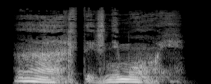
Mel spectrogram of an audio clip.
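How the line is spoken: Breathed out, menacing man. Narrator (Russian): Выдохнул в самое лицо страшный человек

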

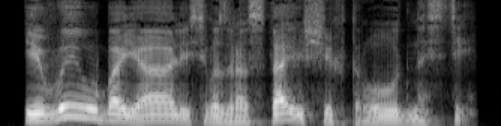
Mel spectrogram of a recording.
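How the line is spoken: Mocking question. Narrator (Russian): насмешливо спросил Остап

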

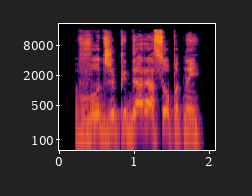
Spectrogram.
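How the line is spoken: Angry cursing. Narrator (Russian): злобно ругался я

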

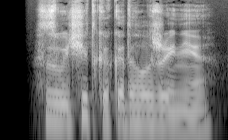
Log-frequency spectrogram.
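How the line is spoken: Snort. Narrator (Russian): фыркнул Даррелл

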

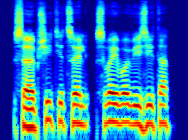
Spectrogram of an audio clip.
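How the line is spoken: Metallic demanding voice. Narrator (Russian): Лиза металлическим голосом потребовала

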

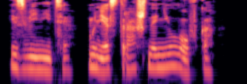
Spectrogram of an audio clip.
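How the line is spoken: Muttered. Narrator (Russian): пробормотала

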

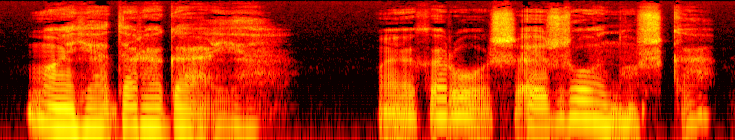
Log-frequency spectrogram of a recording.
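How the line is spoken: Mumbling. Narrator (Russian): пробормотал он

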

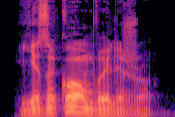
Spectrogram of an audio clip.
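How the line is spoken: Gloomy promise. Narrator (Russian): мрачно пообещал Джай

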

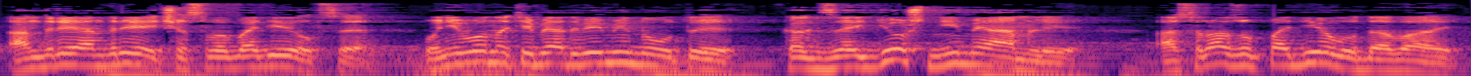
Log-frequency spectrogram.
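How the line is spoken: Stern instruction. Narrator (Russian): строго наставлял старика дежурный

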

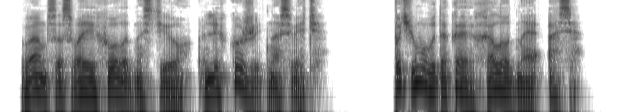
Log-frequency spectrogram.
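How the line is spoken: Sad, strained question. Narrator (Russian): пересиливая себя, спросил грустно

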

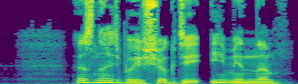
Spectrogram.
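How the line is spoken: Despairing sigh. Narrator (Russian): вздохнула Иветта, отчаявшись прочесть письмо

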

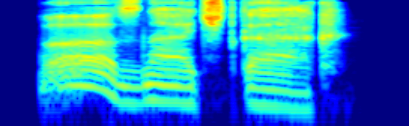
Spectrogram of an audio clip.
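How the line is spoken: Thoughtful drawl, adviser. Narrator (Russian): задумчиво протянул советник

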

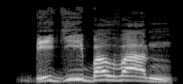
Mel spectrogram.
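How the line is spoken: Shout. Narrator (Russian): крикнул Ринцвинд

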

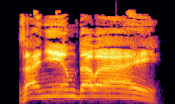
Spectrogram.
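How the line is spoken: Yelling. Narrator (Russian): заорал Браксет

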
